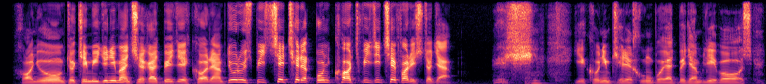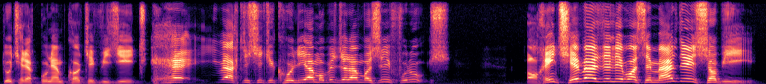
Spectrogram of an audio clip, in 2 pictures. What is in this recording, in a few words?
narrator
